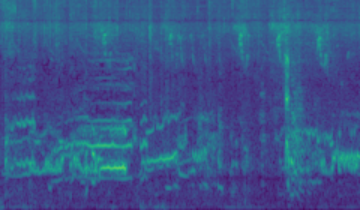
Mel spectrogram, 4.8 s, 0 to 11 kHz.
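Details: About 200 free-range chickens outdoors on a sunny spring day, a dense chorus of harsh, drawn-out squawking calls and quick clucks overlapping continuously, with a louder burst of calls late on.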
